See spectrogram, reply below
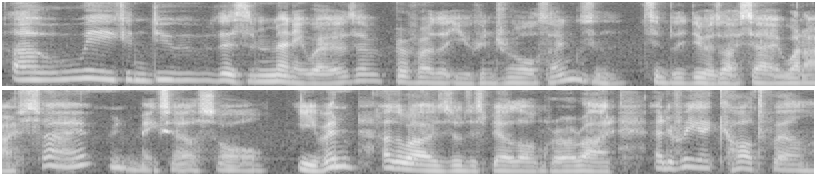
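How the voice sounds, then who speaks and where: A man's voice: fairly high pitch, gravelly, a little mellow, husky, exaggerated voice. A man voicing a scheming male demon who possesses a man, smug and mocking.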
